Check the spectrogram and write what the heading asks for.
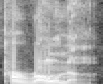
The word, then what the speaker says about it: Perona: In a moment when Zoro said, "If we would have lost with without like intervention here," which is against Perona. Peronas, whose name rhymes with Nona, um tried to use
